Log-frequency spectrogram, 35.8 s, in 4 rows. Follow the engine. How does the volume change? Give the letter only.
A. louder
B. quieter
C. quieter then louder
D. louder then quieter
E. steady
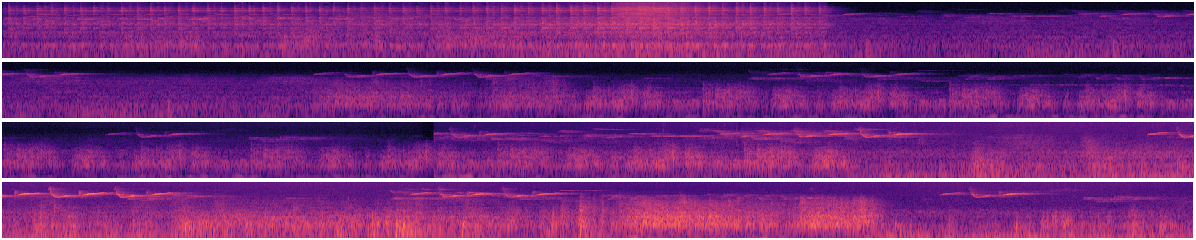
A.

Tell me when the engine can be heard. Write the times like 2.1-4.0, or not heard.
0.0-6.2.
